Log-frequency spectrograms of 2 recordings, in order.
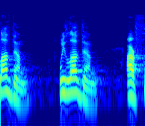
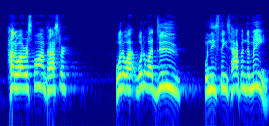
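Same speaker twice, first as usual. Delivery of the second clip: high, loud pleading question from a congregant; congregant asking; 8 semitones higher, 9 dB louder than usual. Acted. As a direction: ask the pastor like a desperate churchgoer. Voicing a congregant asking pastor.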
